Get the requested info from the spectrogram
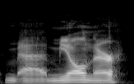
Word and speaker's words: Mjolnir: And she is drawn to go to Asgard, which is now on Earth, she ends up wielding Thor's hammer, Mjolnir.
